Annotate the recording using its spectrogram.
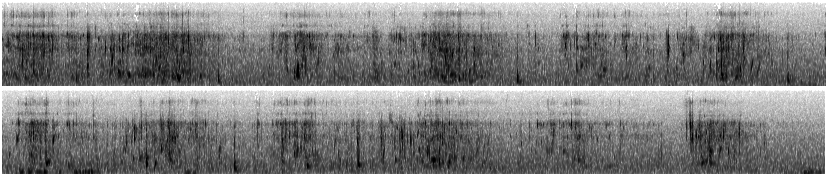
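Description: Canoe paddle strokes dipping and splashing in the water, a stroke every second or two in a steady rhythm.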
